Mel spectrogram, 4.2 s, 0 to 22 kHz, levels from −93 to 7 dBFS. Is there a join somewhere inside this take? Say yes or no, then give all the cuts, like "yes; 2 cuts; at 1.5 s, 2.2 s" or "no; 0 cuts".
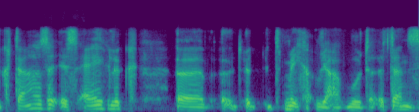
no; 0 cuts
